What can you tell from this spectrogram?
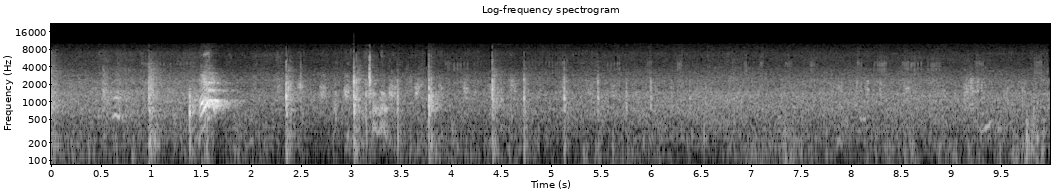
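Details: Two dachshunds playing basketball indoors; one gives brief, high yips, whines and a small whimper in the first few seconds, then falls mostly quiet amid scattered thumps, knocks and clatter in the room.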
